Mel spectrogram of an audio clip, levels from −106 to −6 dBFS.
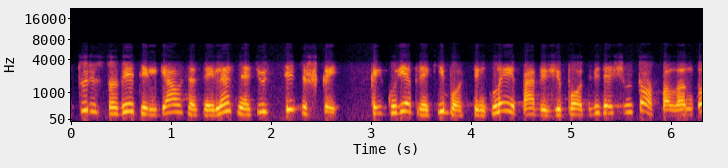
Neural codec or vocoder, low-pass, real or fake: none; 7.2 kHz; real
